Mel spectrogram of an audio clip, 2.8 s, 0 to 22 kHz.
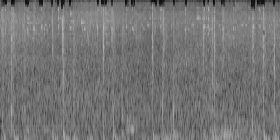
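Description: Roach, the horse in The Witcher 3, galloping with a steady rapid clip-clop of hooves, close and fairly loud, with a brief whinny and faint ambient game sound beneath.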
